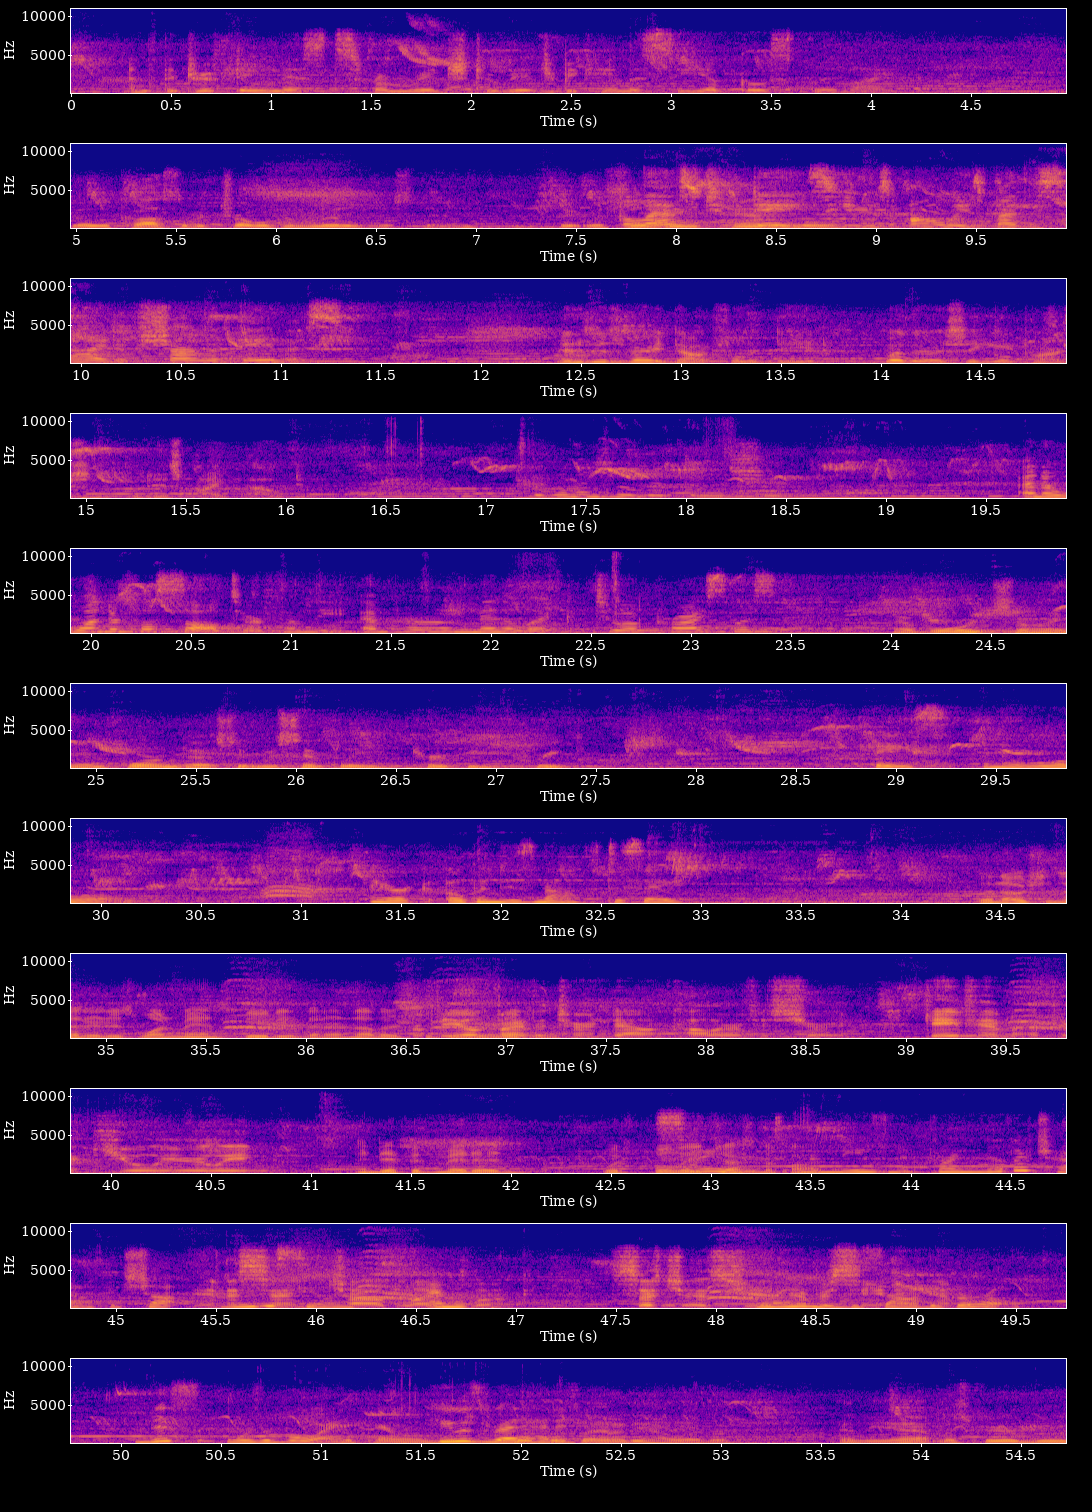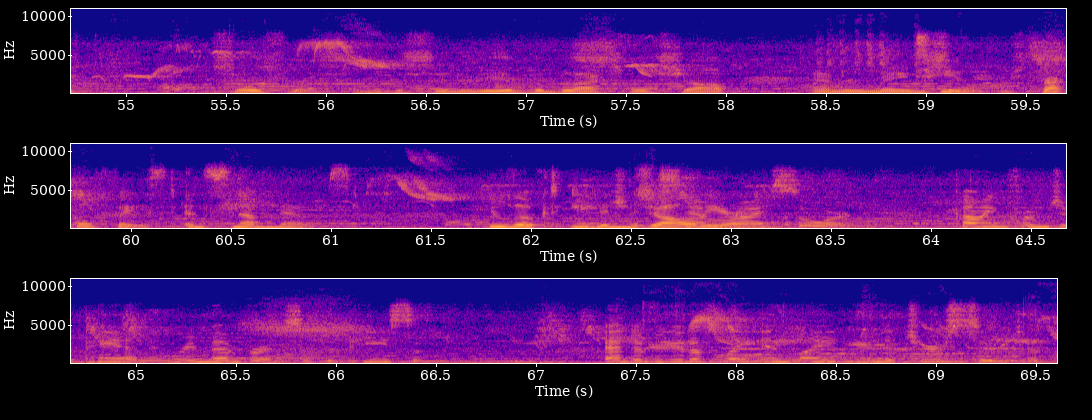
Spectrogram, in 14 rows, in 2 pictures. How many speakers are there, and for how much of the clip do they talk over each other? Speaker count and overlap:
ten, about 12%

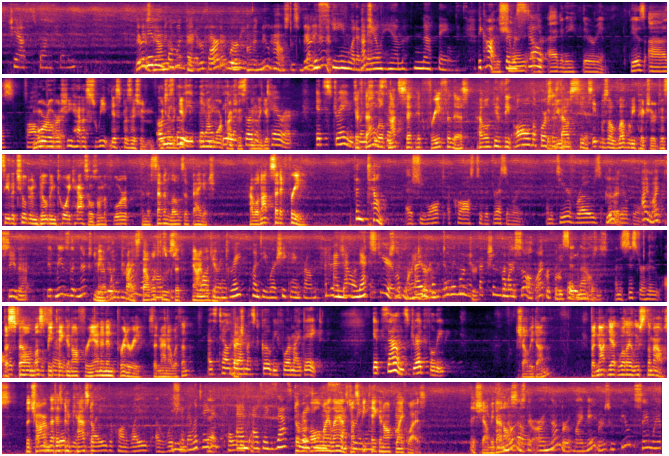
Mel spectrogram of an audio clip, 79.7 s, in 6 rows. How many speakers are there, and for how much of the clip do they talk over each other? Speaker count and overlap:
seven, about 35%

